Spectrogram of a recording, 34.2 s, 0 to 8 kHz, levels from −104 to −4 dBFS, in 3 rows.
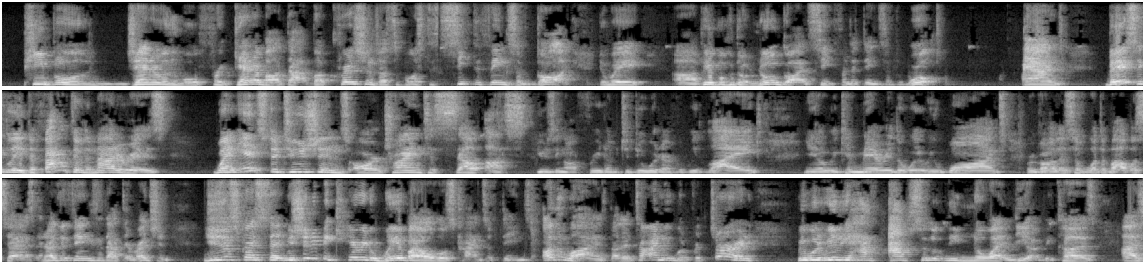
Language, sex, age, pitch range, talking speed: English, male, 20-39, 120-165 Hz, 185 wpm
